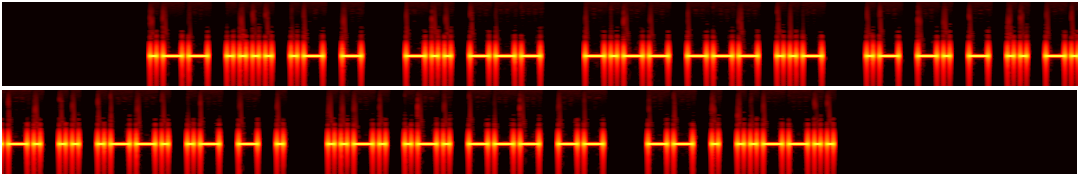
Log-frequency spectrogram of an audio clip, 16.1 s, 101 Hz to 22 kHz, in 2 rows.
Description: Morse code, heard as a keyed tone, about 25 wpm, 700 Hz. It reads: WHAT DO YOU ANTICIPATE FROM ME?
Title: Sentences from Top 1500 Words 25wpm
